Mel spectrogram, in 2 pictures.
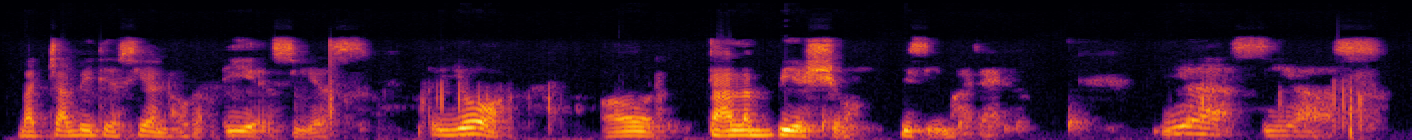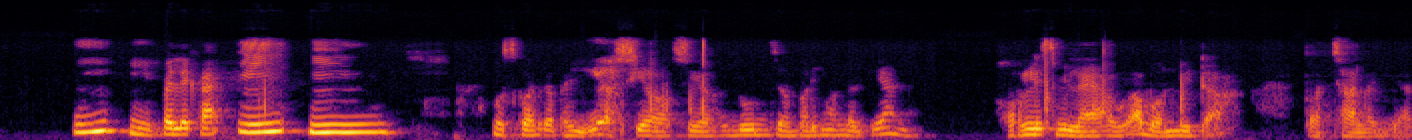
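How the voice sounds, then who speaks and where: A man with a Bihari accent teaches a grammar lesson in a lively, joking way, often putting questions to his students. His voice sits a little high but sounds mellow and a touch husky. The recording is dull and lo-fi. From Bihar, India. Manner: animated, playful, jokes and asks students questions. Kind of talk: classroom-style lesson with memory tricks.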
